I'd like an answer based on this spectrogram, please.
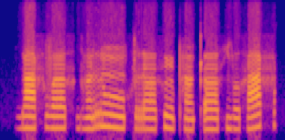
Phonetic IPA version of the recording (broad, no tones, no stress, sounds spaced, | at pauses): ɡ a x v ɐː x ɡʱ ɐ̃ r õː x r ɐː x ø pʰ ã kʼ ɐː x j ɤ x a x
